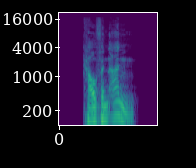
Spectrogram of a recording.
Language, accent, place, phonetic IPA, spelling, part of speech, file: German, Germany, Berlin, [ˌkaʊ̯fn̩ ˈan], kaufen an, verb, De-kaufen an.ogg
- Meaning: inflection of ankaufen: 1. first/third-person plural present 2. first/third-person plural subjunctive I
